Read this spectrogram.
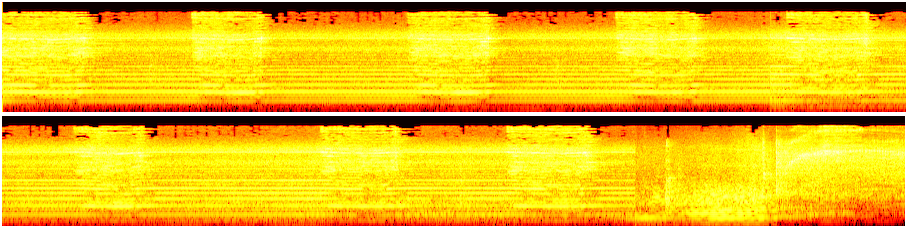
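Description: A table saw runs with a steady whine.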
